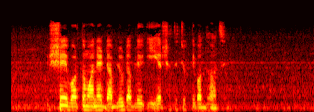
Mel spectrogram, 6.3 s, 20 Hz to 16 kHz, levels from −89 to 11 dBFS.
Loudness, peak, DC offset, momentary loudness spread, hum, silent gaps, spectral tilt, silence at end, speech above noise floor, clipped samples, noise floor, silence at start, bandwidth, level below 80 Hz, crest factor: -17 LUFS; -2 dBFS; under 0.1%; 17 LU; none; none; -5.5 dB/octave; 1.7 s; 33 dB; under 0.1%; -50 dBFS; 1 s; 7.8 kHz; -56 dBFS; 18 dB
